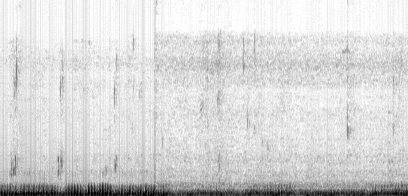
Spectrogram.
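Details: Maine Coon from kitten Ada's big cat family purring indoors. A deep, rapid rumble is strongest in the first two seconds, then continues more softly, with faint clicks and movement sounds.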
